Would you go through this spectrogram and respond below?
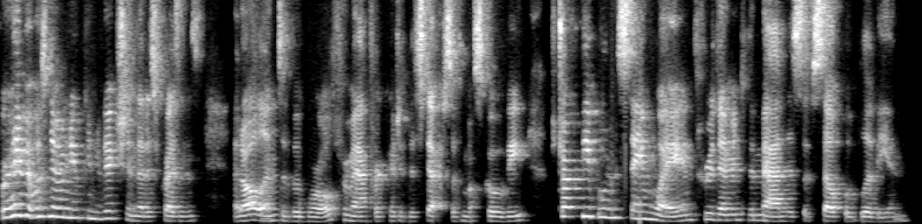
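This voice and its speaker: A woman's voice: on the low side, lively intonation, fairly quick, reverberant, rough recording. A woman reading a classic novel aloud in an unpolished amateur way, with occasional stumbles. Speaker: reader of a read-aloud series. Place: indoors at home, echoey room.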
